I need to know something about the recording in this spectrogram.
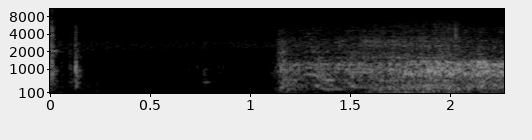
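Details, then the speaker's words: Proton Waja before water pump replacement: the engine starts and settles into an idle with a harsh, gritty rasp, and the coolant is not circulating. Worn water pump bearing noise. "Ha nampak dia bunyi dia kasar macam bearing water pump tu dah rosaklah."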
